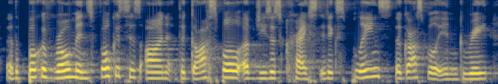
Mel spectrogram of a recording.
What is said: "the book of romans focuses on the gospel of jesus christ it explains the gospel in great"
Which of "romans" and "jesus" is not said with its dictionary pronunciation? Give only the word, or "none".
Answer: none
